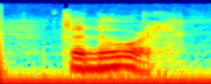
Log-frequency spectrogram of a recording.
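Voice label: "tenor", Dutch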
